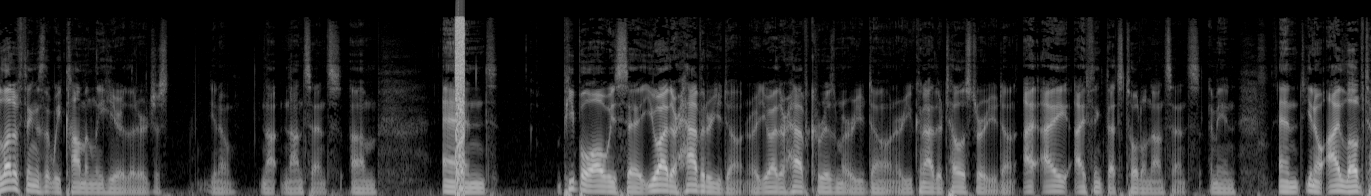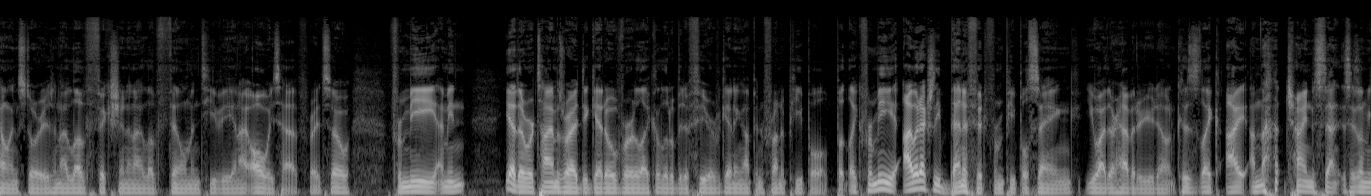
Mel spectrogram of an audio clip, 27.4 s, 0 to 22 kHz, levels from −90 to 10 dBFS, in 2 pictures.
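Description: Samples built from the wrong bytes appear from 4.56 to 4.64 s, a burst of loud, harsh broadband noise lasting under a tenth of a second. The bytes of each sample were assembled misaligned or in the wrong order, so the rapidly changing low bits became the large part of each value and the speech is replaced by harsh noise.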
